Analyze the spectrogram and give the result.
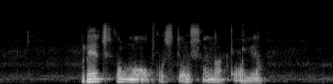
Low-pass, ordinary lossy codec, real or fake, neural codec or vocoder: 7.2 kHz; none; fake; codec, 24 kHz, 1.5 kbps, HILCodec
